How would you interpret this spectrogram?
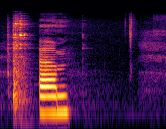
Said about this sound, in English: this is always refilling the dishwasher now, if you're wondering about these other noises like the tap running and things.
